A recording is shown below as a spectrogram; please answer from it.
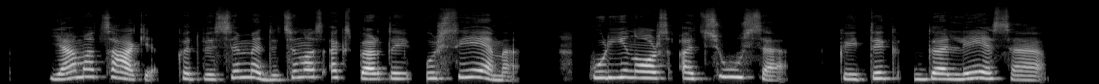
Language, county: Lithuanian, Kaunas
